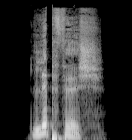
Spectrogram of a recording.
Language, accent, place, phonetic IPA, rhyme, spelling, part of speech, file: German, Germany, Berlin, [ˈlɪpˌfɪʃ], -ɪpfɪʃ, Lippfisch, noun, De-Lippfisch.ogg
- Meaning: wrasse (any one of numerous species within the family Labridae)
